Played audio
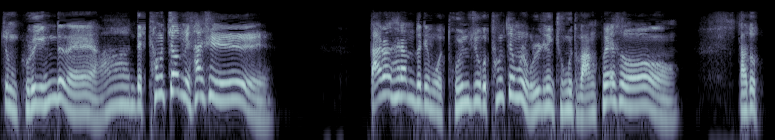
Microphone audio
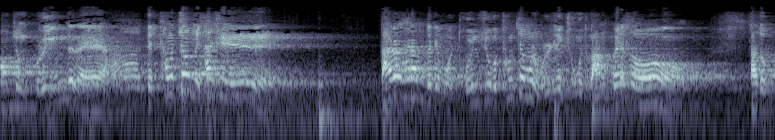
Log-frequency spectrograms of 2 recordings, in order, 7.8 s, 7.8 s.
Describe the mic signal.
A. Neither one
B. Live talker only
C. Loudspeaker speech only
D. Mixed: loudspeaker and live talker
C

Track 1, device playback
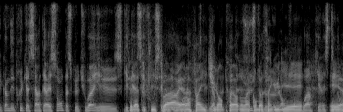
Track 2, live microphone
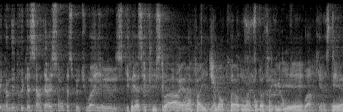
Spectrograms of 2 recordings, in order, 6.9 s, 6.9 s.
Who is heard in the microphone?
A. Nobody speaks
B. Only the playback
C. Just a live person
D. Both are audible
B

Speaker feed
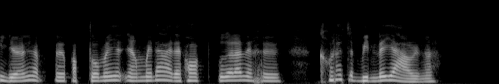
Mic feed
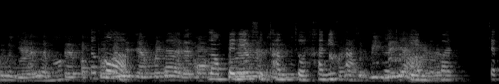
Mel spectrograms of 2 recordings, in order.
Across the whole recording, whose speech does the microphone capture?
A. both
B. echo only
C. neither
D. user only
A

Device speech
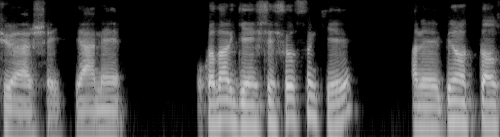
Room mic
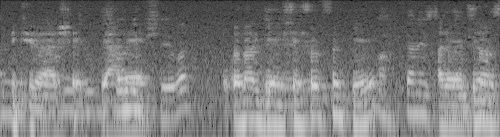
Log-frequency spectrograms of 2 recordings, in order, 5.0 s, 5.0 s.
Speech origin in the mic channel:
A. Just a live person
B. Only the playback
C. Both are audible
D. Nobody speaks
C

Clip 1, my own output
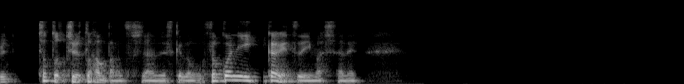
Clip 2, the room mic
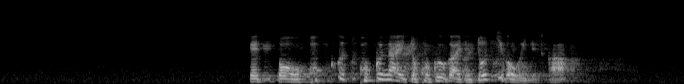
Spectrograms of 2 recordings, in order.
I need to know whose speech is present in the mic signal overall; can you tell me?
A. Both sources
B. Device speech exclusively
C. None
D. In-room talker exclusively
D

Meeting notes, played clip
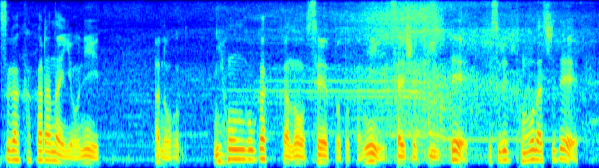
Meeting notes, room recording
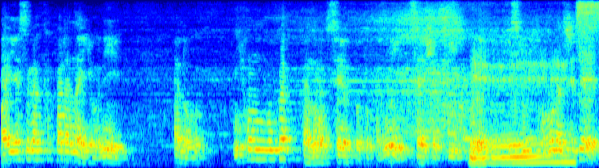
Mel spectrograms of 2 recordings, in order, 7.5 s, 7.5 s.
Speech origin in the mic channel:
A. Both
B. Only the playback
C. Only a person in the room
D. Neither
A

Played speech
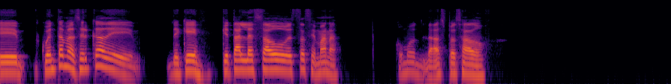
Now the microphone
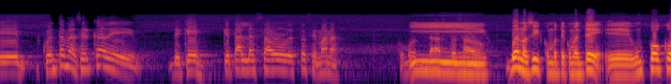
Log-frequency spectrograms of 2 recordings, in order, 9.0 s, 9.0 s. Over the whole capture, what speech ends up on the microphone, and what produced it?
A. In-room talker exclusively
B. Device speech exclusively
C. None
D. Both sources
D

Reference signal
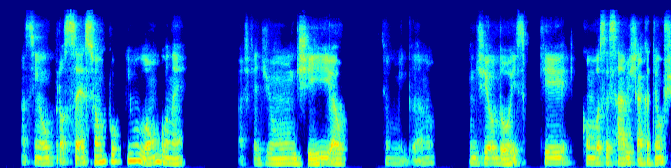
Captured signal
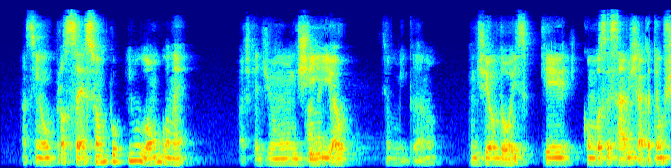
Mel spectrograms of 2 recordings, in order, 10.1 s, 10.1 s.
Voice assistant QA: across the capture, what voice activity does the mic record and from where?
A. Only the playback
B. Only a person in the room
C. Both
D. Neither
C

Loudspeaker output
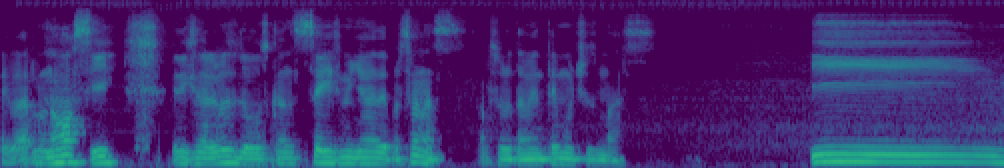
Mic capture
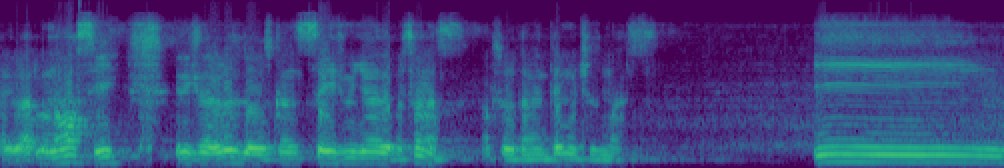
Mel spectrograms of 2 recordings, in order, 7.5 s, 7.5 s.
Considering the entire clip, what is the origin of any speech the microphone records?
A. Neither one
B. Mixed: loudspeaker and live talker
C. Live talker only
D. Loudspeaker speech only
D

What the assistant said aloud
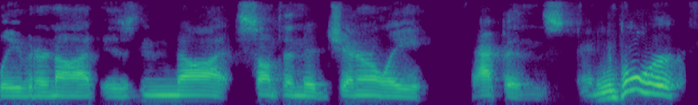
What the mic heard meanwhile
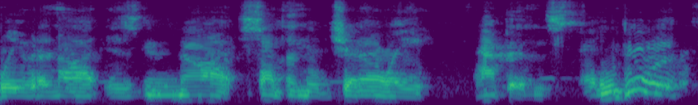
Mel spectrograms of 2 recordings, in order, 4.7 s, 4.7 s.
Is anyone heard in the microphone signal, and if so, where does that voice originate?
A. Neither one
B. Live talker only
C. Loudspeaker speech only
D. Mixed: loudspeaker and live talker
C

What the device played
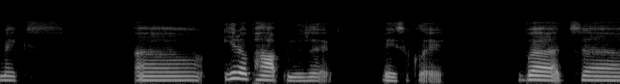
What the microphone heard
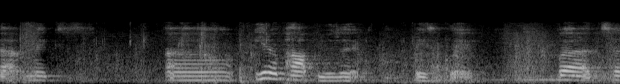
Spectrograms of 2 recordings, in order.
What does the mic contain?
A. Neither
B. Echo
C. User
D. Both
B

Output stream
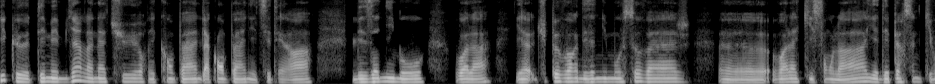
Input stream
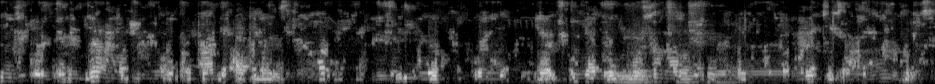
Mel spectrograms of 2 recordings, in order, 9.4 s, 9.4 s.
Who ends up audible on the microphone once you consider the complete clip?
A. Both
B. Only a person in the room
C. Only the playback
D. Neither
A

